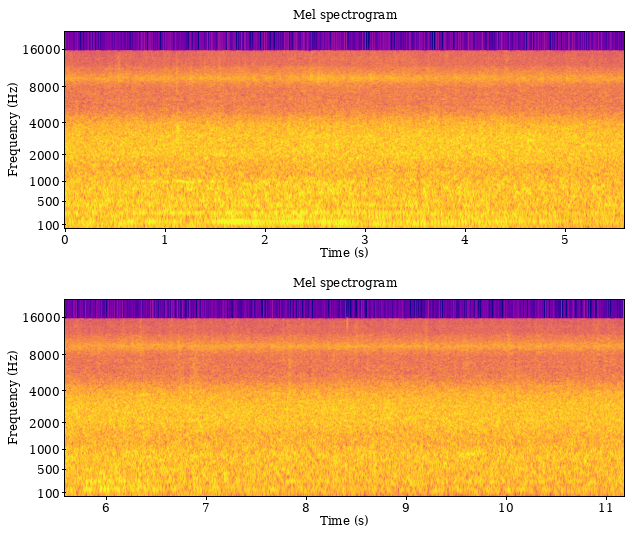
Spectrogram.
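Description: Rainwater pouring in a steady stream from a spout and splashing into a puddle on hard wet ground, over steady rain. A faint low hum is mixed in during the first few seconds and fades out.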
